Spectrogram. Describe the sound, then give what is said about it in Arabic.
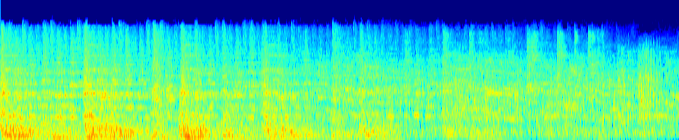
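Horse hoofbeats and neighing in an Arabic audio drama scene before a duel, a galloping rhythm buried in a dense, loud, continuous mix of noise. “تقدم يا فرس الجروح، تقدم.”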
